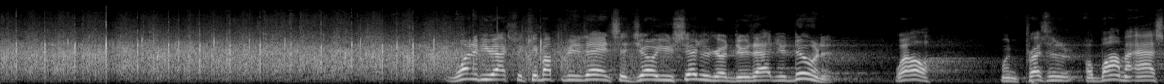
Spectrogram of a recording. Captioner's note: applause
